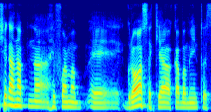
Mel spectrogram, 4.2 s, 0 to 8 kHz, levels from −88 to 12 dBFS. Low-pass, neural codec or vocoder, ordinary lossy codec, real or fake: 7.2 kHz; none; none; real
